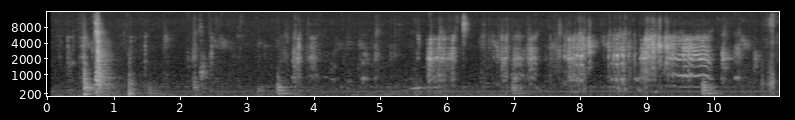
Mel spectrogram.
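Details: Two cats chirping at an animal spotted out the window: short broken chirps and chattering trills, with a longer warbling burst near the end, indoors with a steady low hum.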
